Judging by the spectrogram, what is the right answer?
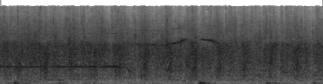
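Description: Audience applauding, many hands clapping at once in a steady, dense patter.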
